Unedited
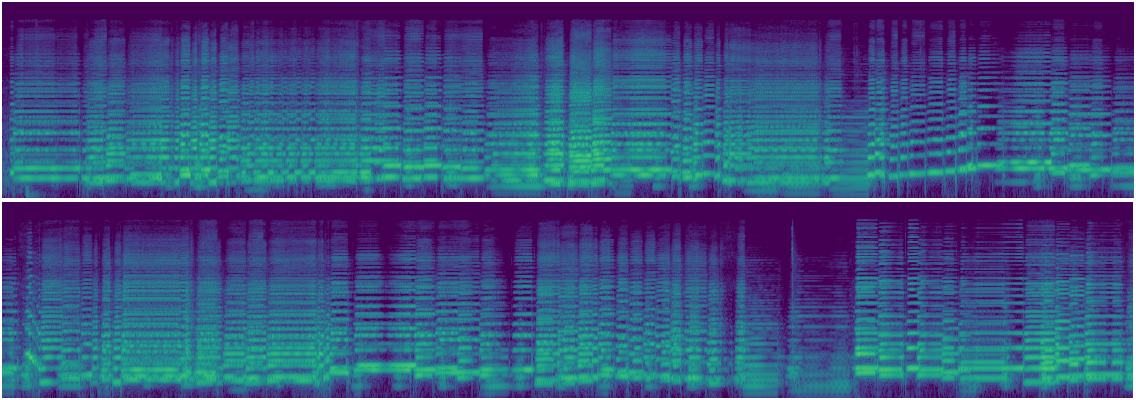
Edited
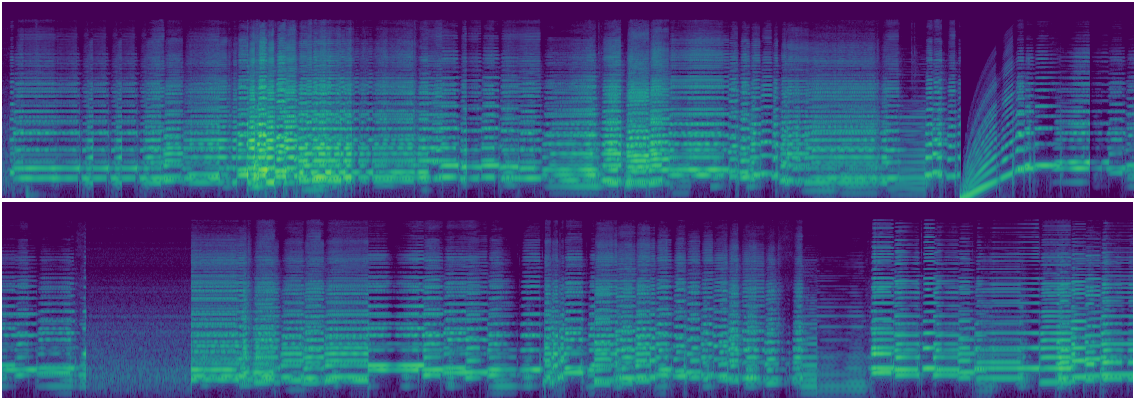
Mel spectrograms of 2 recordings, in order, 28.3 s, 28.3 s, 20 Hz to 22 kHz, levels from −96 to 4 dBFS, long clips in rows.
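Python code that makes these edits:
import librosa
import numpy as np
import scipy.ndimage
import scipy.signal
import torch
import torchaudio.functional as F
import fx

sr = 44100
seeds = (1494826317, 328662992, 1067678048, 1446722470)

y = fx.edit(x, sr, fx.repeat(start_s=0.77, length_s=0.36, count=3),
    fx.clip_gain(start_s=2.34, length_s=1.3, db=10.5),
    fx.fade_in_from(start_s=5.08, length_s=0.3, floor_db=-18.5),
    fx.tape_start(start_s=11.25, length_s=0.72),
    fx.fade_in_span(start_s=12.87, length_s=0.99),
    fx.room_tone_fill(start_s=14.47, length_s=1.32),
    fx.move(start_s=18.0, length_s=0.62, to_s=20.83),
    fx.cut(start_s=23.61, length_s=0.52), tone=tone)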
